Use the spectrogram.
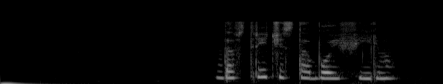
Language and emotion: Russian, sad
